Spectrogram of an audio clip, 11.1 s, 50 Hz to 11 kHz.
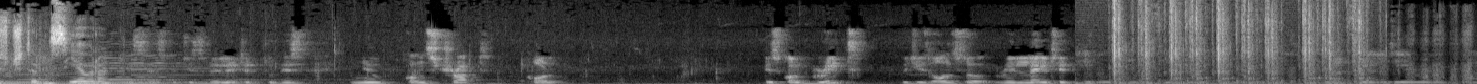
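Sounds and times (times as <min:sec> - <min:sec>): rapid crisp clicks: 0:08.1 - 0:10.5.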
